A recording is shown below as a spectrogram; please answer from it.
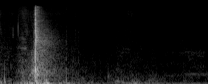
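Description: A golf club swishing through the downswing and striking a ball off a hitting mat: one sharp crack of impact about a third of a second in.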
